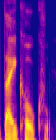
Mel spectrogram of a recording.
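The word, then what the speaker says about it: 大黒: Because Mahakala, introduced by Buddhism, his Japanese pronunciation for "Great Black" is also Dai-ko-ku.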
